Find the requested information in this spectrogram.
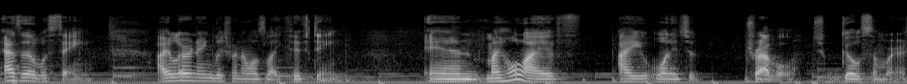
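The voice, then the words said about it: Non-native accent in English. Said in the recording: “My accent is showing”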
